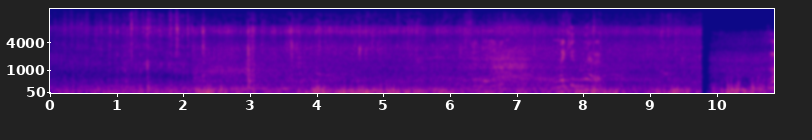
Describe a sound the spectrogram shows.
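Cart wheels rumble over paving stones.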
